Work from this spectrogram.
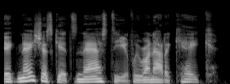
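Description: A man's voice: mid-range voice, lively intonation, a little fast, a bit bright, no echo, clean studio sound, pitched above the performer's own voice, lightly acted. Man doing a weary, complaining New mama. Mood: weary, plaintive. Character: weary complaining working-class New Orleans mother.

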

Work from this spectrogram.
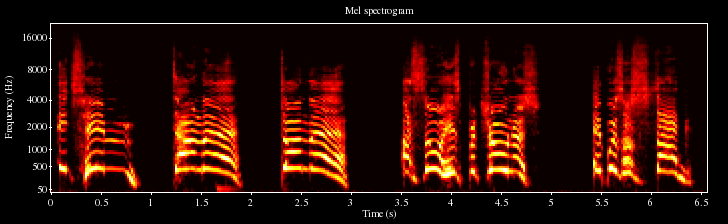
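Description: A menacing hooded henchman of a dark wizard. The voice leaps far up into a high, strained yell. He calls out drawn-out taunts as he hunts his prey. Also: lively intonation, dry recording, clean studio sound, exaggerated voice. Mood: excited alarm. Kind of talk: audiobook character voice.

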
